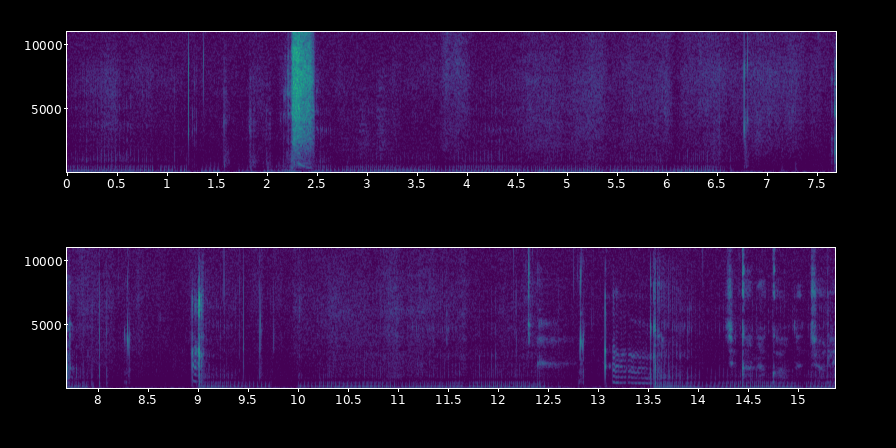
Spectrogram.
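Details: Purring pet cat recorded on an ASMR microphone, a deep pulsing rumble broken by repeated pauses, with loud rustles, clicks and handling noises scattered through, plus a short higher squeak near the end.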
